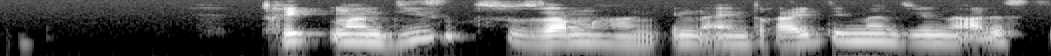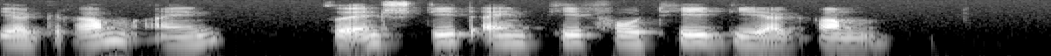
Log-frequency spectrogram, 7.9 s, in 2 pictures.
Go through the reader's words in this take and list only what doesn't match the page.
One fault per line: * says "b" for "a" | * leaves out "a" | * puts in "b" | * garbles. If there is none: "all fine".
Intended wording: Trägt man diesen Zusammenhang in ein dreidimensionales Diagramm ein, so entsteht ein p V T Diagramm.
all fine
